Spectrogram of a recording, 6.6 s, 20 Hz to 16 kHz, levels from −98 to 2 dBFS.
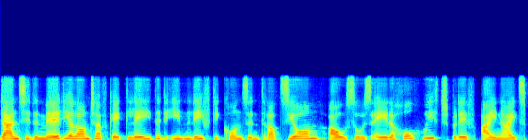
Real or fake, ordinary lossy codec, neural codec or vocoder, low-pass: fake; none; codec, 16 kHz, 0.2 kbps, FocalCodec; 7.2 kHz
